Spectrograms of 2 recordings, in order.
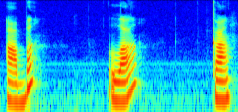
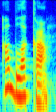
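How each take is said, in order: First: Облака as Об, ла, ка with long pauses; syllable by syllable. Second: Said in the usual way. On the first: Shown as a demonstration. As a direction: close the first syllable on б, then ла, then ка. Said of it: "add first consonant to the previous syllable". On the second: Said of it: "For example, a word".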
